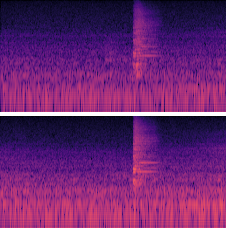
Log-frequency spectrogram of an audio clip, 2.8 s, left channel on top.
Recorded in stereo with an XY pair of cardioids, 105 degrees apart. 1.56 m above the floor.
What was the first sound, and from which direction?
A snare drum, 60° right.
